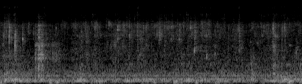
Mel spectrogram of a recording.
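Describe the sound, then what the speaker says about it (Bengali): Beetroot rinsed under a running kitchen tap, a continuous even splash of water close by, with no voices. "তো আমি বিটরুটটা প্রথমে আমি ধুয়ে নিছি ভালোভাবে।"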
